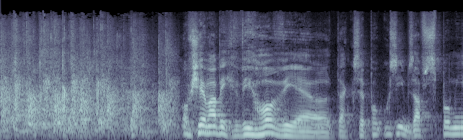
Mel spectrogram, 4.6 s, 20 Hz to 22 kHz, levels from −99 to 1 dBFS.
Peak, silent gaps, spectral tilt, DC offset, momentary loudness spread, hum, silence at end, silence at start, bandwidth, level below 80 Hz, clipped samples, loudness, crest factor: -4 dBFS; none; -4 dB/octave; under 0.1%; 10 LU; none; 0 s; 0 s; 17 kHz; -60 dBFS; under 0.1%; -23 LUFS; 20 dB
